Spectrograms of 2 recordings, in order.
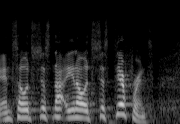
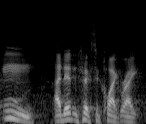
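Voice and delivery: low, soft inner grumble, much quieter; muttering to himself; 7 semitones lower, 7 dB quieter than usual. Retold or imitated. Pastor grumbling at a broken screen, soft mutter. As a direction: mutter it under your breath. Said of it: "I was like".

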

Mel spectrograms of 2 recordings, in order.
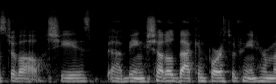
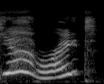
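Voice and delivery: much higher, eager yes; eager agreement. Retold or imitated. Agreeing with a friend who also cried, in a high eager voice. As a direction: jump in, thrilled someone agrees. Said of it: "I was like".

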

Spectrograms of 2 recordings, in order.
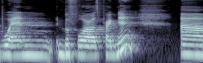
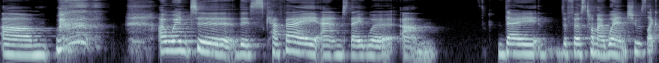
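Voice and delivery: normal talking voice

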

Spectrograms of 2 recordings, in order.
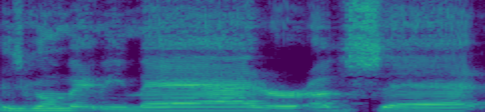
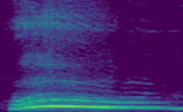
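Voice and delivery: woo; 7 dB louder than usual. Retold or imitated. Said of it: "and go".

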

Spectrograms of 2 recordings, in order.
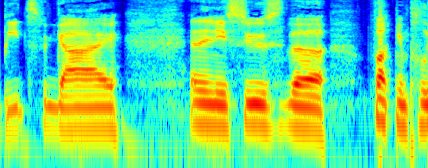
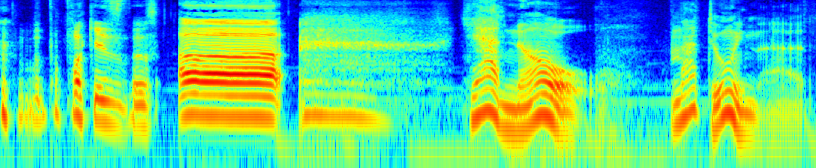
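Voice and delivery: imitating unimpressed guy; slower than usual. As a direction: play a mildly baffled guy. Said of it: "A guy would be like".

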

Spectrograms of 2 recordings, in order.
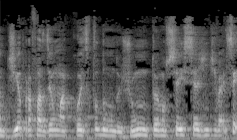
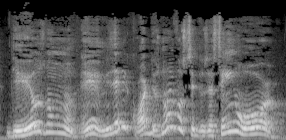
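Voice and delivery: higher, louder mock indignation; imitated scandalized objector; 4 semitones higher, 5 dB louder than usual. Preacher imitating people offended by "você", scandalized and emphatic. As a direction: protest in shock, stretching the last word. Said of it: "Tem gente que até fala assim".

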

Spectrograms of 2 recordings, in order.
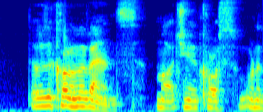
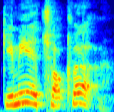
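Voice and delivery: high, loud bratty demand; insistent boy's yell; shouting boy; 7 semitones higher, 7 dB louder than usual. A narrator's reading. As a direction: shout like a spoilt child. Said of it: "shouted Bruno".

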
